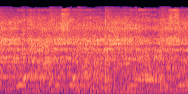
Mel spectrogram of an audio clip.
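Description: A live rock band playing loud, with the singer belting a shouted vocal line over electric guitar.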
